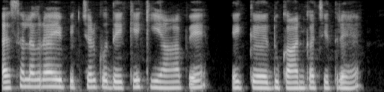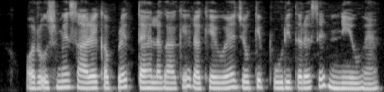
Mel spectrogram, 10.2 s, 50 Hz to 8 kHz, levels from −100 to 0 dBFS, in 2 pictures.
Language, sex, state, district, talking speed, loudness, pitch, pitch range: Hindi, female, Bihar, Jahanabad, 205 wpm, -20 LUFS, 195 Hz, 185-215 Hz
